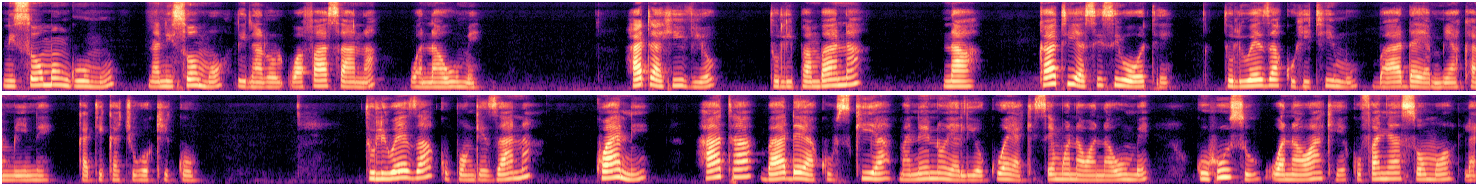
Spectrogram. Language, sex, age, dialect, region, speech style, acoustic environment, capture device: Swahili, female, 25-34, Kenya - Mombasa, Kenya, focused, nature, mobile / Linux / Chrome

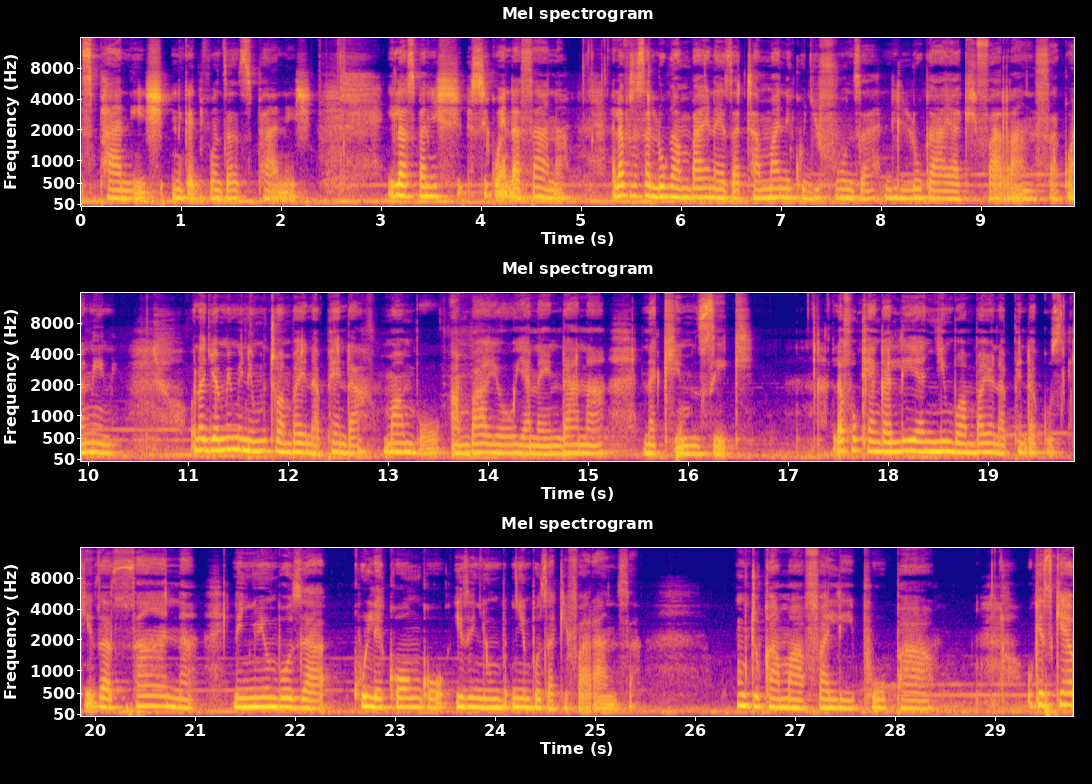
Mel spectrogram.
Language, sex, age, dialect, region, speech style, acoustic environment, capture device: Swahili, female, 25-34, Kenya - Nairobi Sheng-influenced, Kenya, relaxed, music, mobile / Linux / Chrome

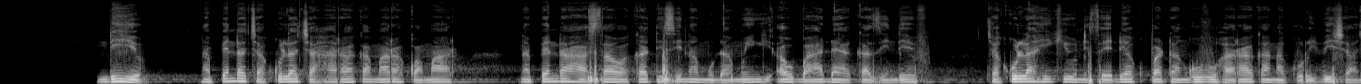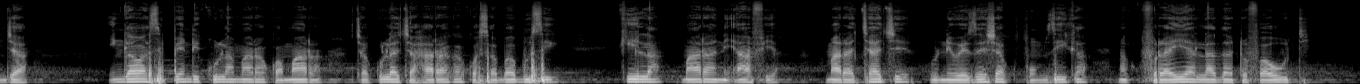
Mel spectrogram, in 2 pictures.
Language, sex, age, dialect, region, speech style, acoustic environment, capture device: Swahili, male, 18-24, Kenya - Nairobi Sheng-influenced, Kenya, relaxed; focused, nature; silence; traffic; appliances, mobile / Linux / Chrome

